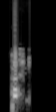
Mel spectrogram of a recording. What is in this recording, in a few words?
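Raleigh Police Northeast District Dispatch, p25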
